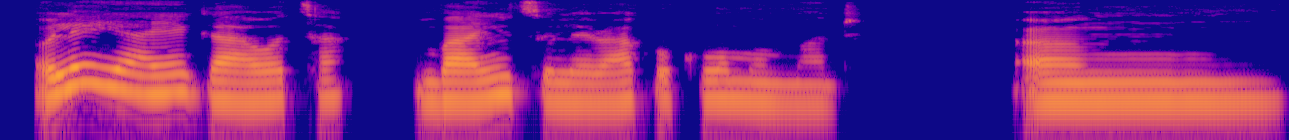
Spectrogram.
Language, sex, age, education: Igbo, female, 15-29, tertiary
